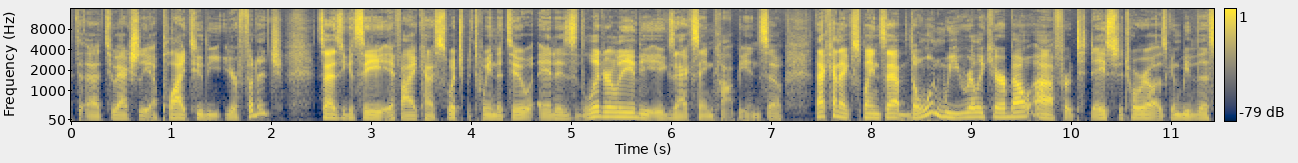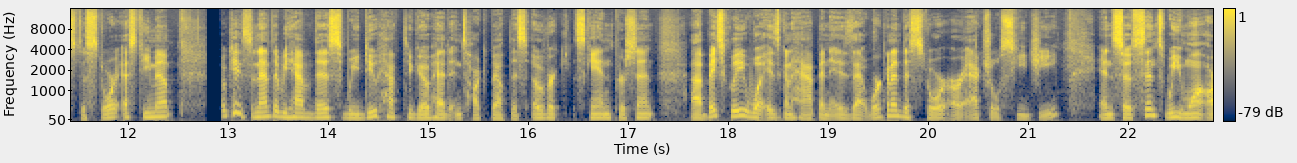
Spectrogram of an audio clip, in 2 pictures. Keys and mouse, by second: 0.0 click, 0.6 m, 3.9 ctrl+shift+click, 5.5 ctrl+shift+click, 10.8-12.2 ctrl+shift+drag, 12.7 click.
